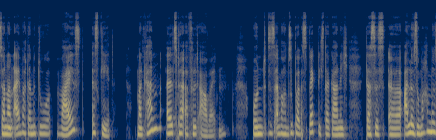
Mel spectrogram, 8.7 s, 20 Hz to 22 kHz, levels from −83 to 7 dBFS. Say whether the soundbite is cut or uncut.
cut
